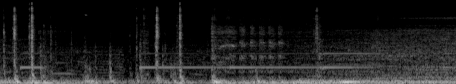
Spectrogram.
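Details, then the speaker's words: Lexus LS430 steering column tilt motor on first startup after battery reconnection, running its reset routine after seat controller replacement: a few clicks, then thin steady motor hum for several seconds as the column moves; normal. "on the first startup after the battery is reconnected it always does the windows 98 and then the steering wheel sometimes doesn't go down but it'll go back down so i'm gonna let it finish it's doing its thing"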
